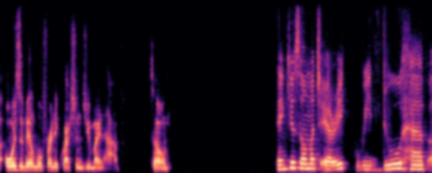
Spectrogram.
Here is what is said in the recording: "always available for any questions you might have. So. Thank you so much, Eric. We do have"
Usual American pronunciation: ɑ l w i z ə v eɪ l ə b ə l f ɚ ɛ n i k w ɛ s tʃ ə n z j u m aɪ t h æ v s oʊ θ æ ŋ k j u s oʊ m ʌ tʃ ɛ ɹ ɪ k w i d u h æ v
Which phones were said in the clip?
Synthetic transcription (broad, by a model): ɑ l w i z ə v eɪ l ə b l f ɚ ɛ n i k w ɛ s tʃ ə n z j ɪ m aɪ t h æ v s oʊ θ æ ŋ k j u s oʊ m ʌ tʃ ɛ ɹ ɪ k w i d u h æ v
